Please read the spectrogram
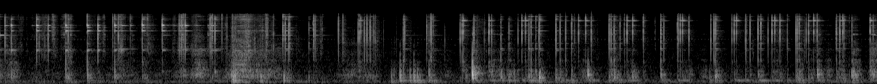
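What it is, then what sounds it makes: Ceramic mug. Long acrylic nails tap rapidly across the handle, wall and base of a hollow, speckled teal ceramic mug lying on its side. The result is a dense run of sharp, bright clicks and light clinks, each dying away almost at once, with little low end and an irregular, fidgety rhythm.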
